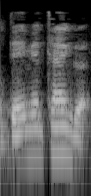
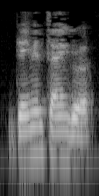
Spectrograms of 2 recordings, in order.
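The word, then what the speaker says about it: Damyan Tangra: But right now, it's a huge plus because you can follow Damien Tanga. It's D-A-M-Y-A-N-T-A-N-G-R-A, Damien Tanga, on all social media. That's my handle, Damien Tanga.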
